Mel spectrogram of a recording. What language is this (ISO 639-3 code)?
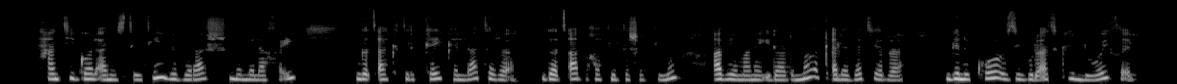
tir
